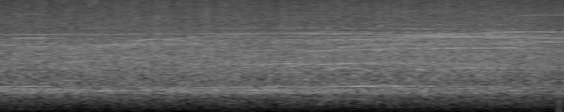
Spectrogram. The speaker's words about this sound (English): Give it up for the Vietnam veterans in the house.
